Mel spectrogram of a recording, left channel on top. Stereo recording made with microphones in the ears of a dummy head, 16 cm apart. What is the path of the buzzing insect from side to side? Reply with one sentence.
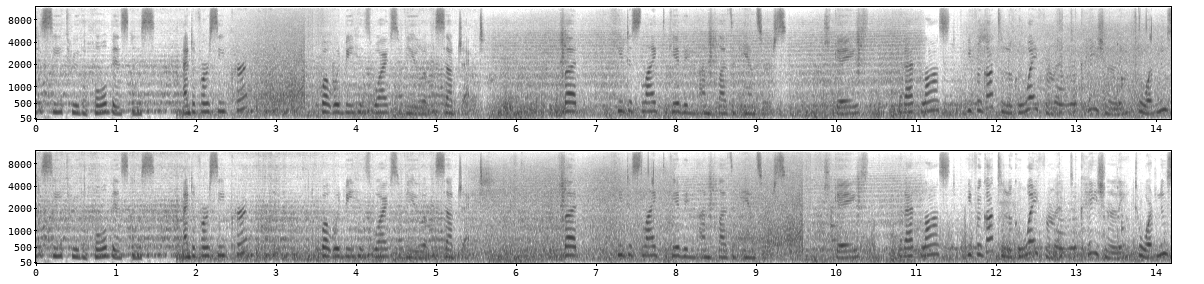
You can hear the buzzing insect go from the right side to the left.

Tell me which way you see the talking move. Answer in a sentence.
In this clip you hear the talking stay in one place.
